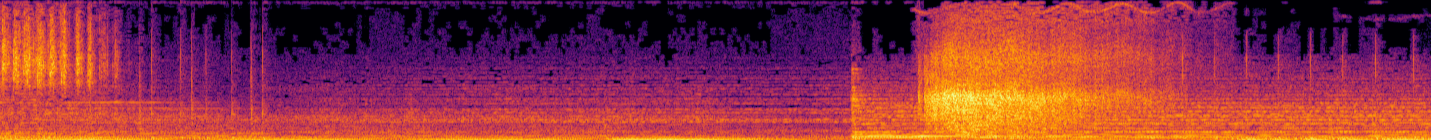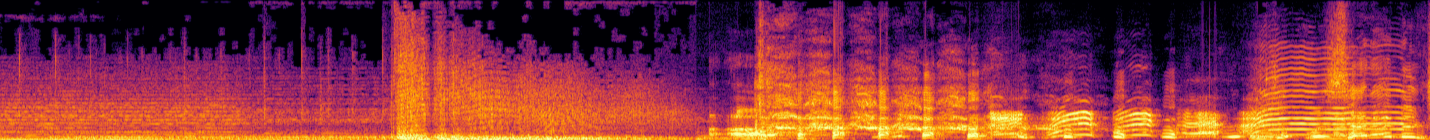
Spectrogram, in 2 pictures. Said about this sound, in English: Was that an explosion from Star Wars?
